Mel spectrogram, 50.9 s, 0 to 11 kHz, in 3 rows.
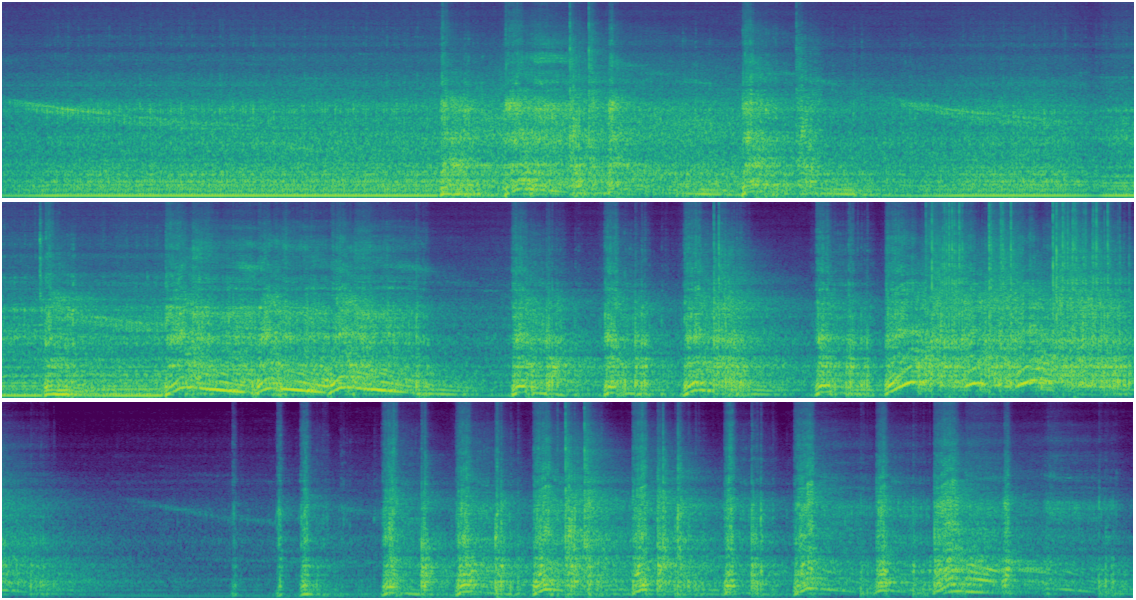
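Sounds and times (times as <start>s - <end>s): falling whistle: 0.0s - 3.5s, 7.1s - 16.4s, 17.9s - 21.5s, 35.8s - 38.1s
quick throttle blips: 0.0s - 26.8s
car engine revving: 0.0s - 50.9s
exhaust pops and bangs: 1.1s - 13.6s, 24.6s - 35.0s, 37.4s - 49.2s.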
